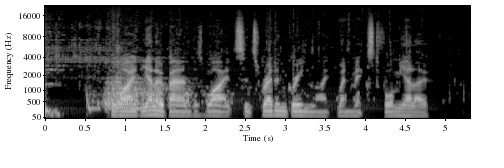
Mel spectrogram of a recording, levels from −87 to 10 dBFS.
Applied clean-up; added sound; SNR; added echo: classical method spectral subtraction.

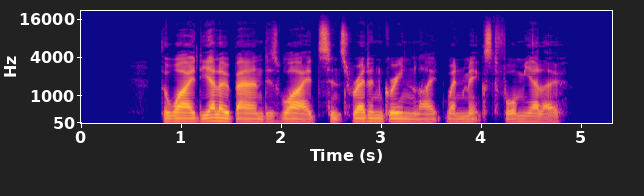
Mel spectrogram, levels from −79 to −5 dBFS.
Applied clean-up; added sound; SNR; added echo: none; none; none; none.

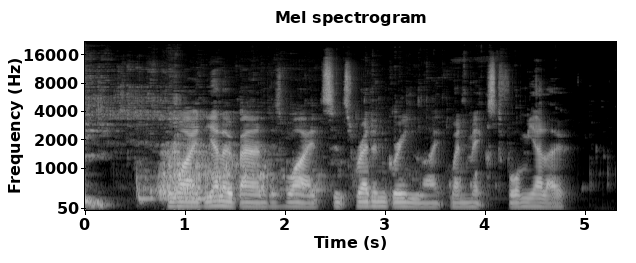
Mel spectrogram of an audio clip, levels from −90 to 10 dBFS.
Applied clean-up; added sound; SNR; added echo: classical method log-MMSE.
